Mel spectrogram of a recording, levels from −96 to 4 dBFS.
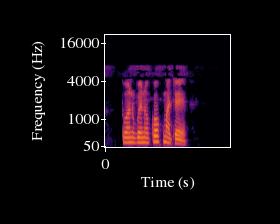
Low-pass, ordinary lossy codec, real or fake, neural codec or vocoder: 7.2 kHz; MP3, 32 kbps; real; none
